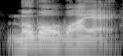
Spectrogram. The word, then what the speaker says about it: MOBYA: They found files for it in Mario Kart Tour as MOBYA. The MOB, you might think it's pronounced Mob YA. It's like, what does the mob have to do with this? But it's actually mobile. Mobile YA. The mobile rendition of Yoshi's Island has been found by data miners, references to it.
